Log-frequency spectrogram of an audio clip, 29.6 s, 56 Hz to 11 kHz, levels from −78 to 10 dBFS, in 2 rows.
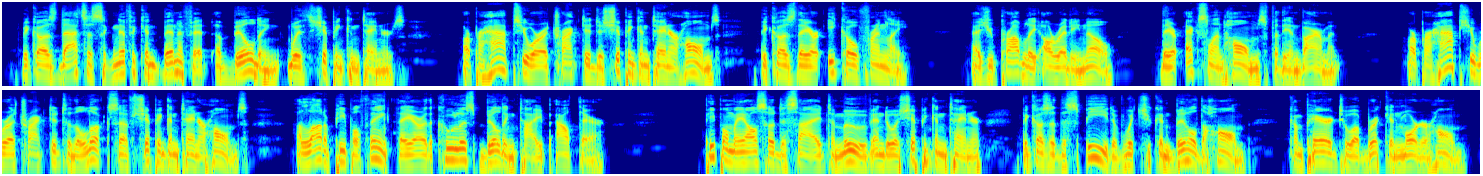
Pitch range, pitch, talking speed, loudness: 90-115 Hz, 100 Hz, 175 wpm, -17 LUFS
